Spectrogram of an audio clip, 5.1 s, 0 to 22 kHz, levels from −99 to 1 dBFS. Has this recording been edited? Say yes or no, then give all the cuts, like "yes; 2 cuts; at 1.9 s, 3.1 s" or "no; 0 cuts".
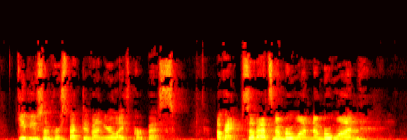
no; 0 cuts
